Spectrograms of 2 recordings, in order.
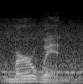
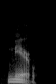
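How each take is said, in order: First: The first vowel has the American pronunciation. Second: The first vowel sounds like in miracle. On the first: This is how Americans say the name. "Here in America, we pronounce it" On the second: This is how the name owner says it. "Like miracle"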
